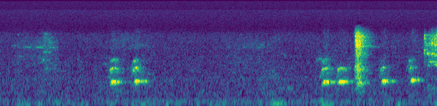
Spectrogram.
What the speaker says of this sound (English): Sorry about my dog. She's out there barking at the possum.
